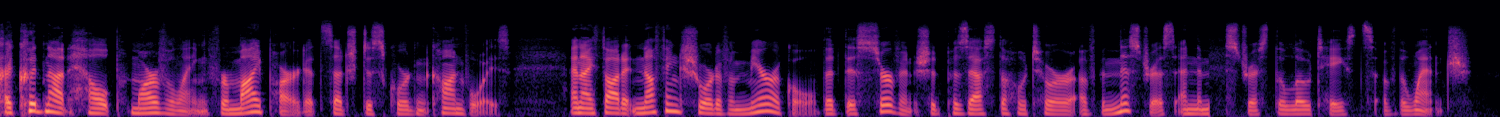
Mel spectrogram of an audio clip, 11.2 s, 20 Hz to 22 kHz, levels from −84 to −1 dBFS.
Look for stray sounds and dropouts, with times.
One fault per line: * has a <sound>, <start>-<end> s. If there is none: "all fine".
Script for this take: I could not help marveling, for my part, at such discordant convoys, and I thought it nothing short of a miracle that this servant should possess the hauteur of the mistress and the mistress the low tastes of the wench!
* has a dropout, 9.1-9.2 s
